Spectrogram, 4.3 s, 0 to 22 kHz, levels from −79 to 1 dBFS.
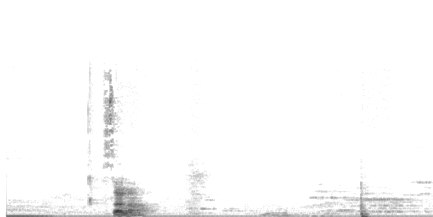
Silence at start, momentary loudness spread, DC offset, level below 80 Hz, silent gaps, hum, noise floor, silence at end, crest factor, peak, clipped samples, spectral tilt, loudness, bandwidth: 0.05 s; 28 LU; under 0.1%; -58 dBFS; none; none; -56 dBFS; 0.3 s; 24 dB; -10 dBFS; under 0.1%; -6 dB/octave; -30 LUFS; 16 kHz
